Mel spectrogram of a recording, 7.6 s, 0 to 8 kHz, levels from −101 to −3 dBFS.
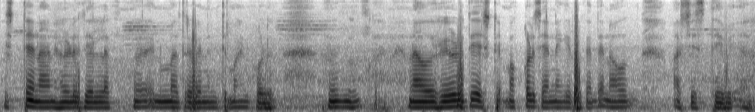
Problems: none marked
